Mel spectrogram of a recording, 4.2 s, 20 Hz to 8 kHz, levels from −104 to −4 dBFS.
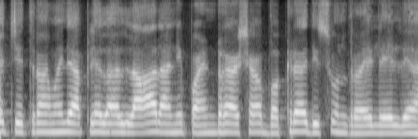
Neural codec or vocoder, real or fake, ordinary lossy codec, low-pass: codec, 16 kHz, 0.8 kbps, ZipCodec; fake; none; none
